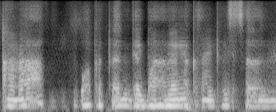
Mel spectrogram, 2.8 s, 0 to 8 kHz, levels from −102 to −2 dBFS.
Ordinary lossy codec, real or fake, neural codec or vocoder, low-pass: none; fake; codec, 16 kHz, 0.5 kbps, FreqCodec, smaller model; none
